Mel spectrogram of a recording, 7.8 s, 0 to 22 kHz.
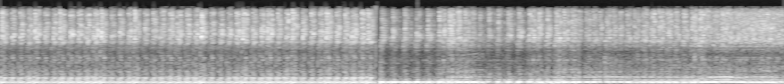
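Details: Yamaha XJ600 project bike after refilling the carbs directly through the fuel line to cure suspected fuel starvation: engine has caught and keeps running, a low, fast, even burble with a couple of small blips, so fuel is getting through now.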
